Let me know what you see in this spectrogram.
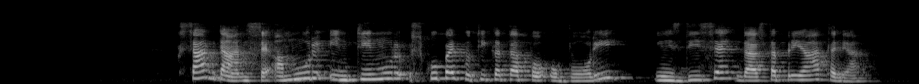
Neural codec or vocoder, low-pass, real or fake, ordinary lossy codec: codec, 16 kHz, 4 kbps, X-Codec, HuBERT features, trained on general audio; 7.2 kHz; fake; none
